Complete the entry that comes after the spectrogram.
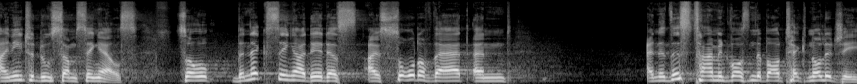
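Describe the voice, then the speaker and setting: At a moderate pace, a man speaks in a high voice with ordinary pitch variation and very even loudness. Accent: German. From Germany (Wuppertal). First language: German. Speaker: tech company owner, sailing team co-founder. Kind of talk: talk to an audience, storytelling. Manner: hesitant, many fillers.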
